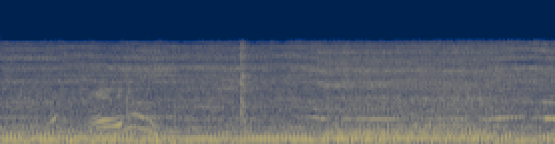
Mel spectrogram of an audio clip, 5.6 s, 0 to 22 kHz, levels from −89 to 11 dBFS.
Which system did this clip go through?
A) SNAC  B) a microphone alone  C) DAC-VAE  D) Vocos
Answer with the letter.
C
